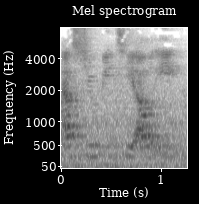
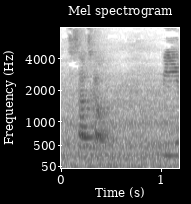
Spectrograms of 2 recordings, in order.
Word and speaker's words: subtle: 喺呢度 subtle 啦，S-U-B-T-L-E，佢發音咧係 subtle，B 咧係 silence 嘅，所以係 subtle。意思係暗地裏嘅改變咁解，係唔明顯嘅改變。He is confident that science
